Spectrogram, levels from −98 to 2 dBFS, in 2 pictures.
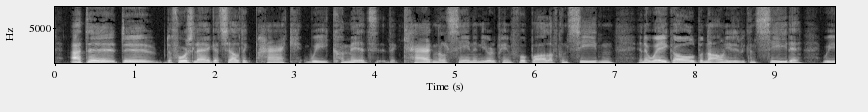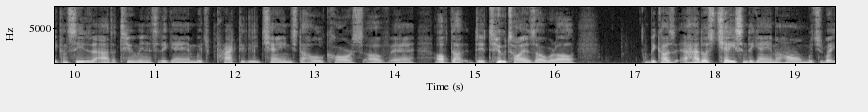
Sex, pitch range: male, 105-130 Hz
